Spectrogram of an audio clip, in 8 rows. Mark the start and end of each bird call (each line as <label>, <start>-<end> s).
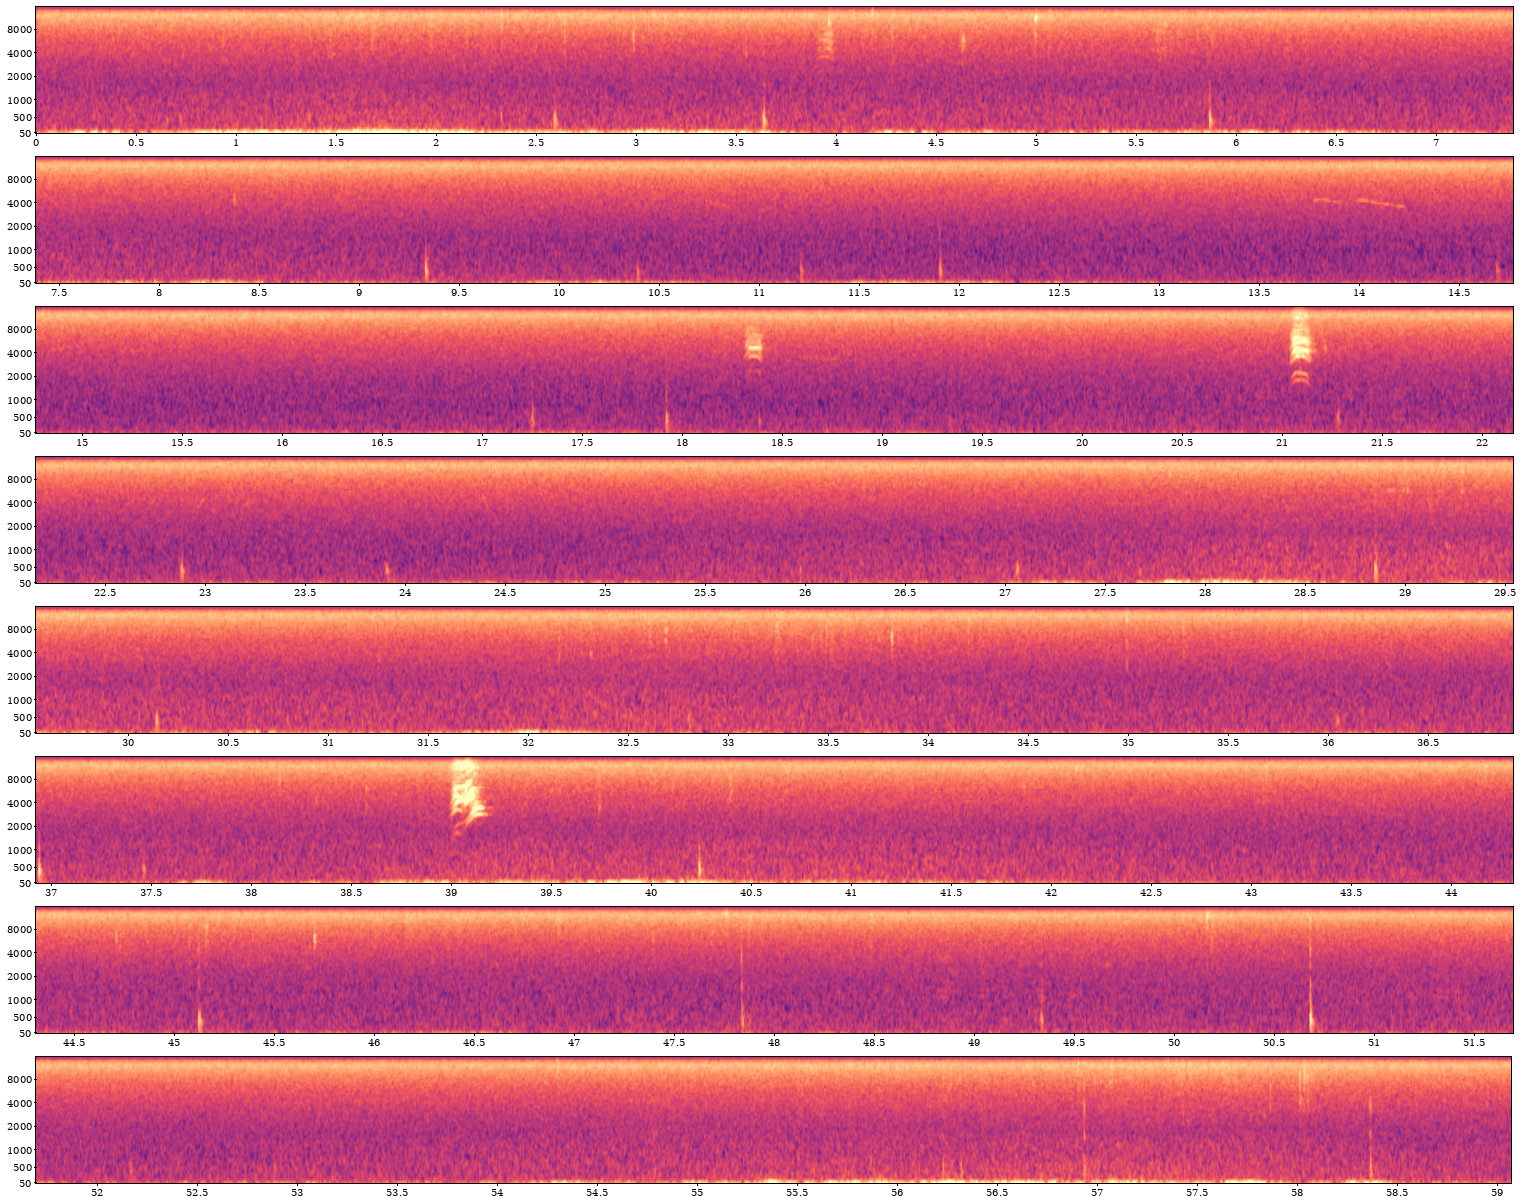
Hawaii Amakihi (Chlorodrepanis virens), 3.9-4.0 s
Hawaii Amakihi (Chlorodrepanis virens), 18.3-18.4 s
Hawaii Amakihi (Chlorodrepanis virens), 21.0-21.2 s
Hawaii Amakihi (Chlorodrepanis virens), 38.9-39.2 s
